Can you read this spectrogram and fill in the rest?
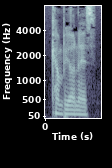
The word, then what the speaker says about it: Campeones: Campeones. – There we go. – Campeones Cup. – Because coming from the north of England, my accents... – You can't speak English, let alone say Campeones.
